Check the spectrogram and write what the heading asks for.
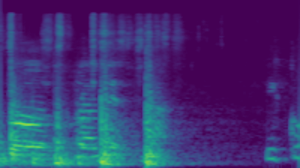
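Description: Drums and voice of an acoustic children's-song band. A rope-tensioned wooden drum and a smaller drum are struck about every third of a second for the first second under the end of a sung line, then stop and fall almost silent. A voice starts the next line near the end.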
